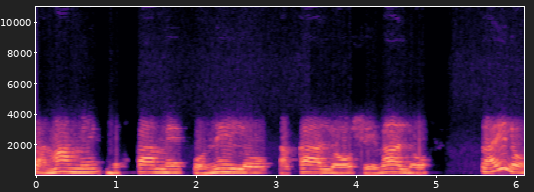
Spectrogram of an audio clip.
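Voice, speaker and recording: A woman talks with a Rioplatense accent. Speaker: Spanish teacher trainer. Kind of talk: lecture.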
